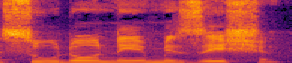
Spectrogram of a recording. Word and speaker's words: Pseudonymization: मुझे इस लफ्ज़ को ज़रा प्रोनाउंस करने में थोड़ा वक्त लगा था, लेकिन अल्हम्दुलिल्लाह ये है सूडोनिमिजेशन।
